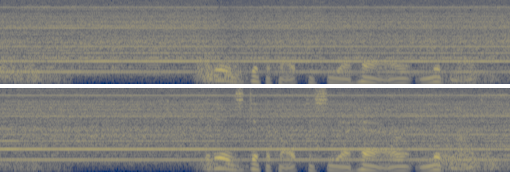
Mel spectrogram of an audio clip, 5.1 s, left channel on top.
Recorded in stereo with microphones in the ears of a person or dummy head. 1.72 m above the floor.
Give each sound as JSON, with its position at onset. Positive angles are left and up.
{"t": 2.0, "sound": "a man speaking", "side_deg": -70}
